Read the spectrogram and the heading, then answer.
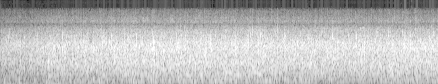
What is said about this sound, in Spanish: Facundo Campazo, se llevan a Tomás Hielo. Esta es la ovación del Palacio.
